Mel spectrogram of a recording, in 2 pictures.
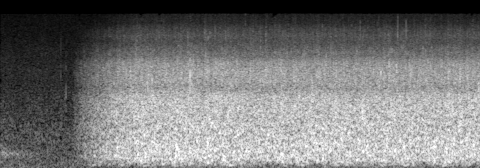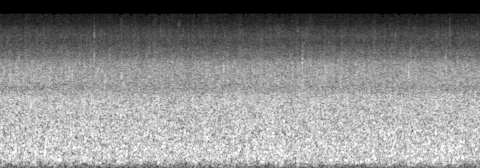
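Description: Running water of a stream: a steady rush that fades in about a second in and then holds unchanged.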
